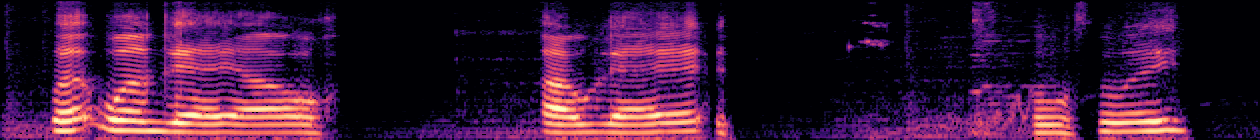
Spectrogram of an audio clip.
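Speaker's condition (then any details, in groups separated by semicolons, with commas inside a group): Cerebral palsy; affects voice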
